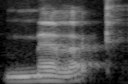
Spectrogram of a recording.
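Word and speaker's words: מֶלֶךְ: Melik. We'll talk about this word a little bit later called a seglet noun, but for now we put our accent on the front.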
